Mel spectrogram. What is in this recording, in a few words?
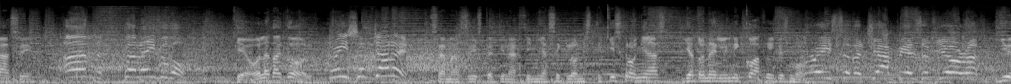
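Greek Commentary; EL; GoLocalise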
